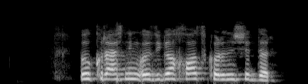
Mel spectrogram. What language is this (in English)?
Uzbek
